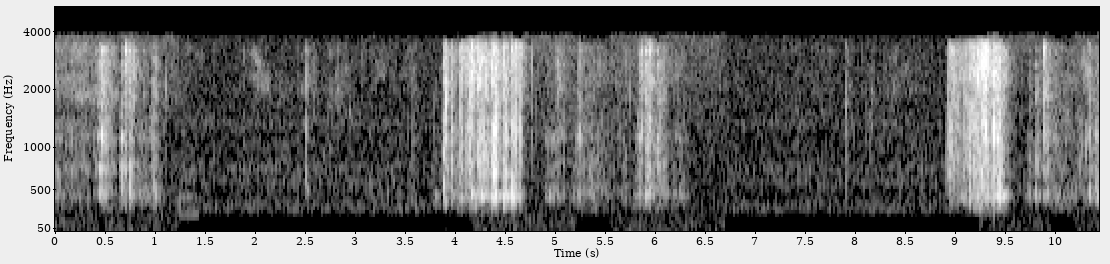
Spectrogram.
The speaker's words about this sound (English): Okay, as I'm shuffling the cards, okay, I want you to call upon your angels, and I want you to ask them to reveal to you what it is you need to know at this time, okay?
